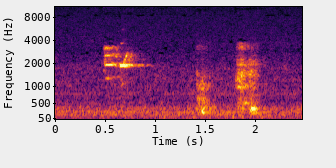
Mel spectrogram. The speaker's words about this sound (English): his cat came into the room and started meowing and disrupted the meeting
